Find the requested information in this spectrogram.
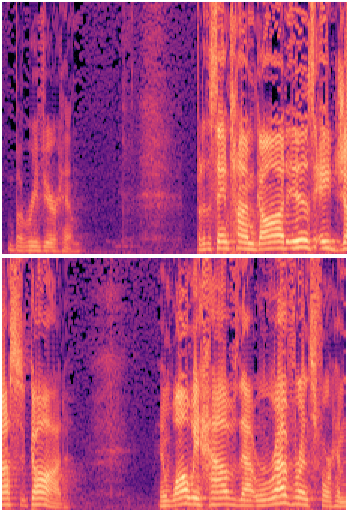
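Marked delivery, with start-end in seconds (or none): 2.6-9.2 loud, high, emphatic preaching; full-force preaching. Real, not acted. Preacher telling the church God is just, full-force preaching. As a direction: drive it home from the pulpit, raised voice.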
